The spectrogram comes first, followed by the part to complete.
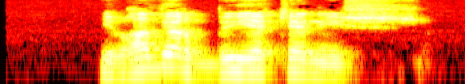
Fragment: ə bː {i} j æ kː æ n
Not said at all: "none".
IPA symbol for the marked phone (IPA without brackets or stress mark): i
